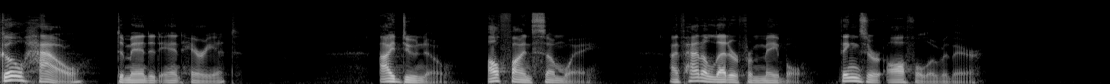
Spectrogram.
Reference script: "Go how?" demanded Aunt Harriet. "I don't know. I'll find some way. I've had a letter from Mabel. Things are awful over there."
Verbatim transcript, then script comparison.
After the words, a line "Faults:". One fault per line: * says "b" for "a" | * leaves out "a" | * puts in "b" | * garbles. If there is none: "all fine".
"Go how?" demanded Aunt Harriet. "I do know. I'll find some way. I've had a letter from Mabel. Things are awful over there."
Faults:
* says "do" for "don't"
